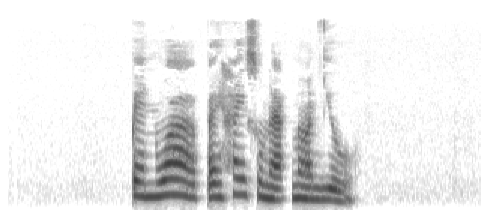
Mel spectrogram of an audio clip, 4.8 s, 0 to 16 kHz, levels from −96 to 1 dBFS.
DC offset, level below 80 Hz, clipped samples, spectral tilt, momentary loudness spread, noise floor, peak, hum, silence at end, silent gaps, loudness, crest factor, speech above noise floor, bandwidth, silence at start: under 0.1%; -88 dBFS; under 0.1%; -5.5 dB/octave; 7 LU; -78 dBFS; -14 dBFS; none; 1.3 s; none; -30 LUFS; 18 dB; 48 dB; 11.5 kHz; 1.3 s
